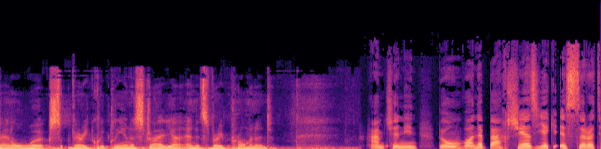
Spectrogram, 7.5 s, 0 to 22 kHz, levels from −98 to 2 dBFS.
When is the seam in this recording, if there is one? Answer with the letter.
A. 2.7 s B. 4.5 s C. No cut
B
